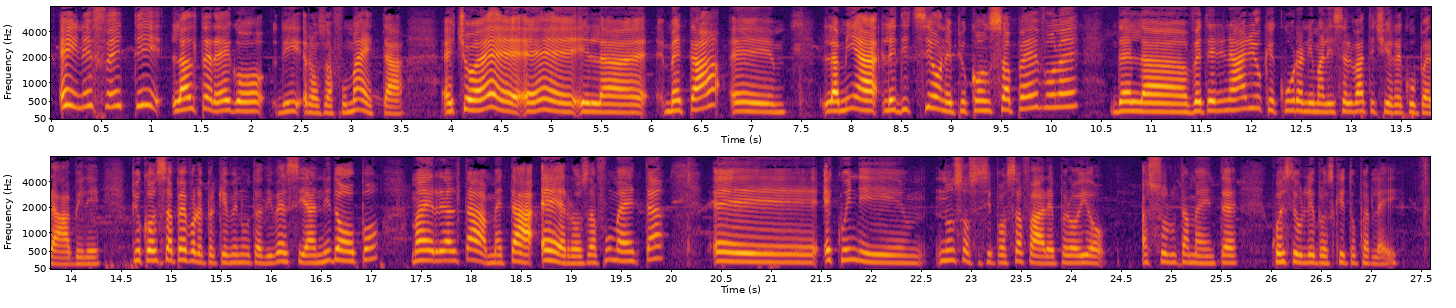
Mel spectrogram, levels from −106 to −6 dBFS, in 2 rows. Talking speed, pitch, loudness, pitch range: 130 wpm, 235 Hz, -27 LUFS, 210-270 Hz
